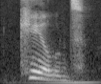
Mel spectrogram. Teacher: it's a duh it's not a t and it's not a id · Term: the d sound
